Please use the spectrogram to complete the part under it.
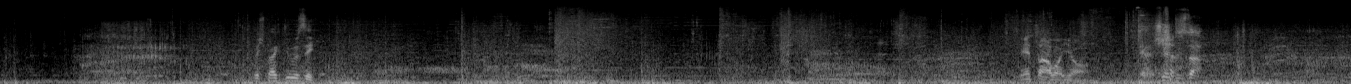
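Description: A monster roars and growls.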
